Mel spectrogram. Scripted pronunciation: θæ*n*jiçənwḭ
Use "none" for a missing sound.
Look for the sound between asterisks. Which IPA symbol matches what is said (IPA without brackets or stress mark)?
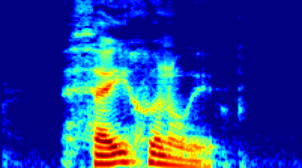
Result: none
